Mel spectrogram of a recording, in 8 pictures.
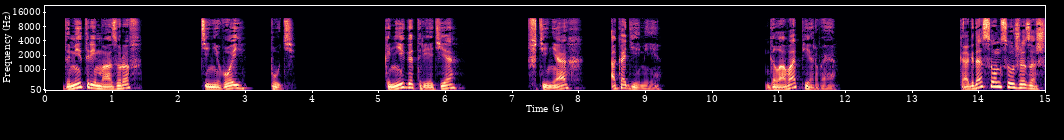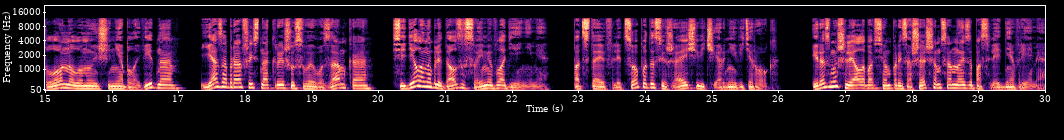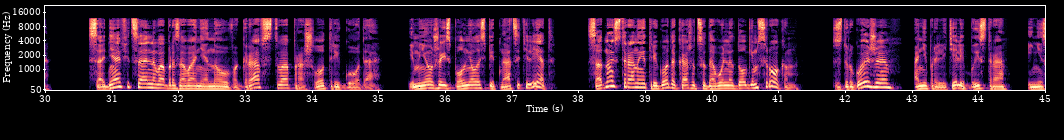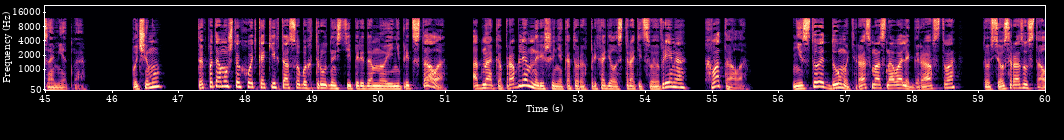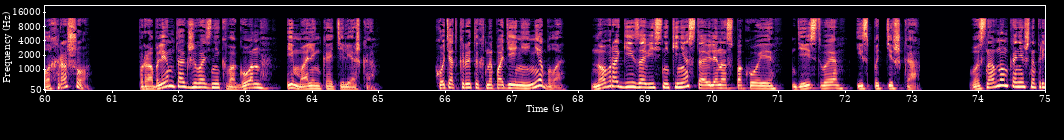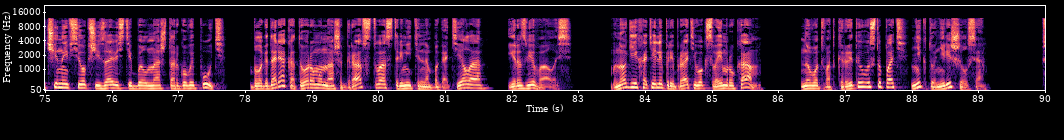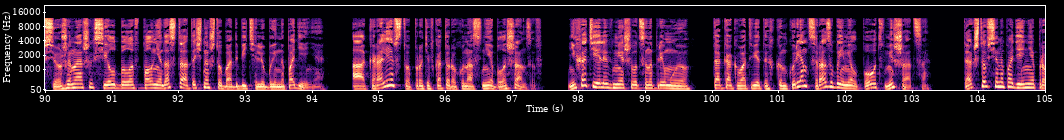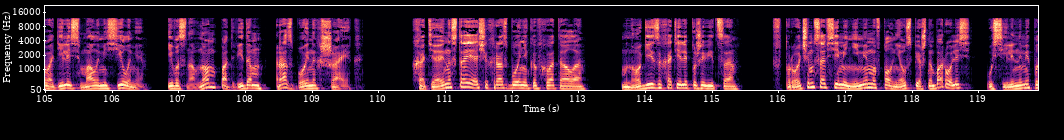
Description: Аудиокнига В тенях академии | Библиотека аудиокниг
